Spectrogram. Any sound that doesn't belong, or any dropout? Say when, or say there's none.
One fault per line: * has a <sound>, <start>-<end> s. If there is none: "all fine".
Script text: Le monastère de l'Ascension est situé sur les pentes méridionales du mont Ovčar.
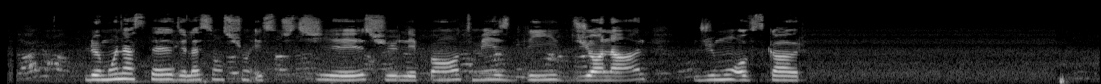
all fine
